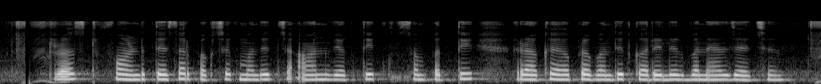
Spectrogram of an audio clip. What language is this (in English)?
Maithili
